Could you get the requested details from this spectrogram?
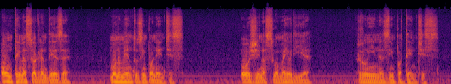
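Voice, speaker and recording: A man with a very deep, low pitch speaks at a very slow pace, with long, frequent pauses. His loudness stays very even over noticeable background noise. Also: ordinary pitch variation. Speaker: narrator. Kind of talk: poetic documentary narration.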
